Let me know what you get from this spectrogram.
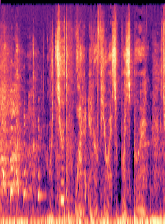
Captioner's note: laughing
